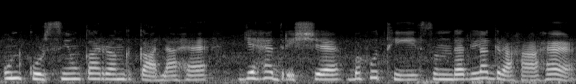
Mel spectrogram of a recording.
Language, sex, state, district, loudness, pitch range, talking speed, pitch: Hindi, female, Punjab, Fazilka, -17 LUFS, 220-260 Hz, 145 wpm, 240 Hz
